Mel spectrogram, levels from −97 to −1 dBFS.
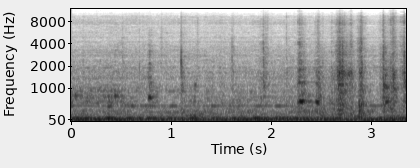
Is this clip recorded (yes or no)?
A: no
